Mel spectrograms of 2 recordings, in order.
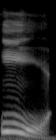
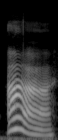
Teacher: Think about E as in C. Your tongue is high and forward. Now compare that to ah in cat. Tongue's lower, more relaxed.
